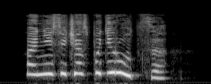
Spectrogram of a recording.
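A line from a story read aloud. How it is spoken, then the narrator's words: Piercing shriek. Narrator (Russian): пронзительно завизжала Бетси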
